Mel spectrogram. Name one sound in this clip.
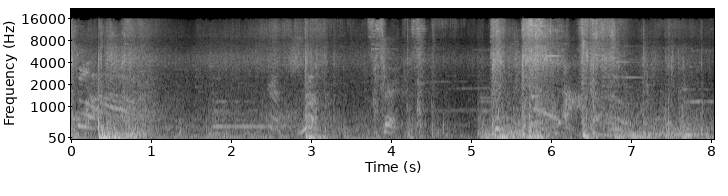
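Swords clash and ring in quick strikes.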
